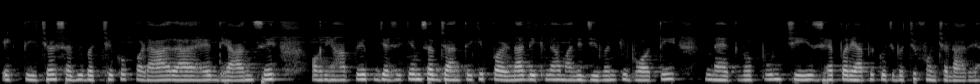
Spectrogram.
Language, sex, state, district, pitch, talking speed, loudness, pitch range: Hindi, female, West Bengal, Purulia, 215 Hz, 230 wpm, -26 LUFS, 205-225 Hz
